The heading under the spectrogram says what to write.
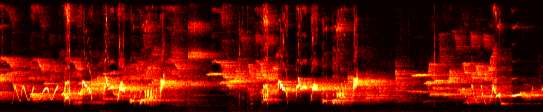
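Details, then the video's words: White-rumped shama singing in a contest against a TV, with fast beak and tail-flicking: a rich, varied stream of rapid whistled phrases, chirps and sharp slurred notes in quick bursts that pause briefly and then resume. "kích chòe lửa hót đấu với tivi cực căng lửa"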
